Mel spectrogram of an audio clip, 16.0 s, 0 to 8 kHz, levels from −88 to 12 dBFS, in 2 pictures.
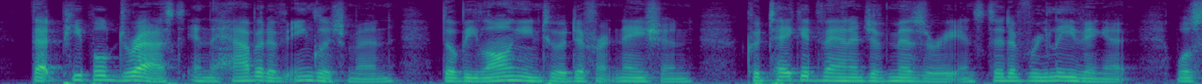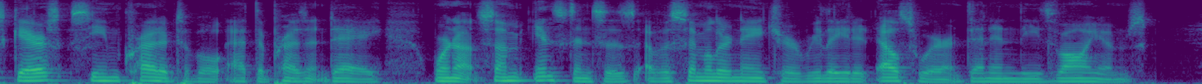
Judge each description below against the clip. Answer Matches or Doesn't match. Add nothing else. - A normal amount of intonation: Matches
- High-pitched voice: Doesn't match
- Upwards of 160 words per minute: Matches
